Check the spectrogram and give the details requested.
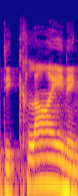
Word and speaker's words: declining: I'm in good health, but I'm in declining health. I'm very sick now. Watch the stress. Declining.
